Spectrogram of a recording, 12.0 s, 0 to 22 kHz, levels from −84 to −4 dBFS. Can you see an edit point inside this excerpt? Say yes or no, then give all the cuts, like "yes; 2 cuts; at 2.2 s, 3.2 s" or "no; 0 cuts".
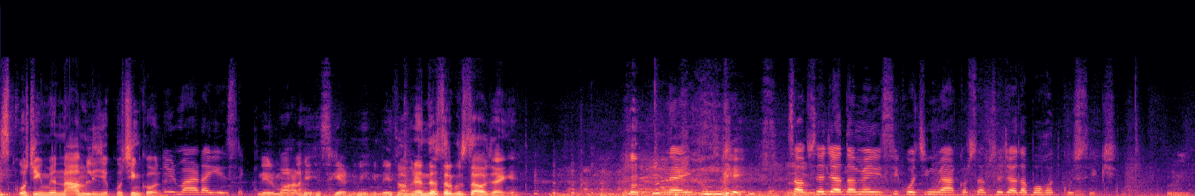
no; 0 cuts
